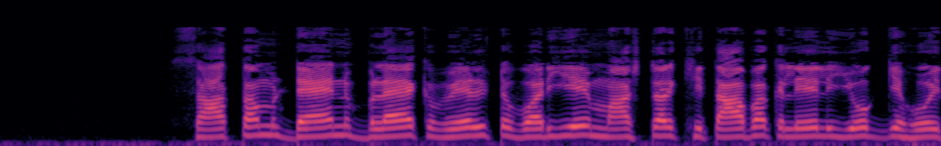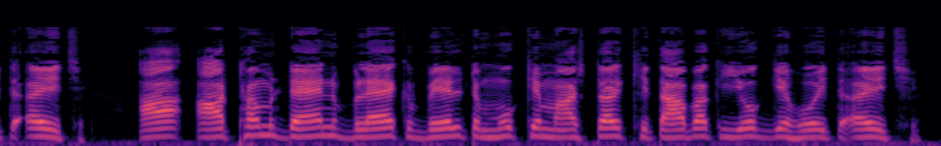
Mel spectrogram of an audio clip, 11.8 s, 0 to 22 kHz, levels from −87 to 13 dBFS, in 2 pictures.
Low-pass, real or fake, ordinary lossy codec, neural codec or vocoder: 14.4 kHz; real; MP3, 48 kbps; none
